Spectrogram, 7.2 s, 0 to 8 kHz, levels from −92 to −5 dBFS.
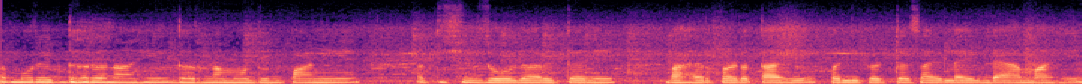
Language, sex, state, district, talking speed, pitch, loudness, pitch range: Marathi, female, Maharashtra, Pune, 150 wpm, 180 Hz, -18 LUFS, 175-190 Hz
